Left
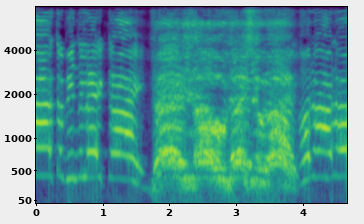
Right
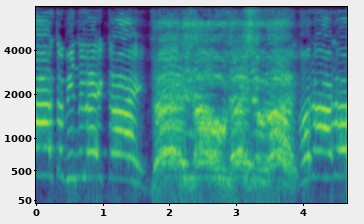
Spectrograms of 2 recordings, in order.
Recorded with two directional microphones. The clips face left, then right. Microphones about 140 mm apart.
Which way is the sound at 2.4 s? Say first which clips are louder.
Left 5 dB; 45° left (ahead or behind).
